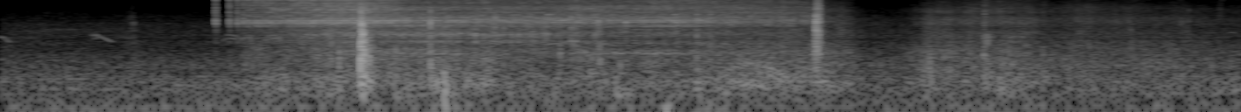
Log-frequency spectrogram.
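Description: Baitrunner-style fishing reel's freespool clicker ratcheting fast as a barbel takes line off the spool: a steady high buzz of about three seconds, starting about a second in, with a sharp click near its start and another as it stops.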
